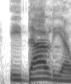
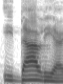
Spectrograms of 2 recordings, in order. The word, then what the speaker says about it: Idalia: Idalia, we call it Idalia. In Spanish, it's Idalia. And yeah, people call it Idalia and blah, blah, blah. But I call it Idalia.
